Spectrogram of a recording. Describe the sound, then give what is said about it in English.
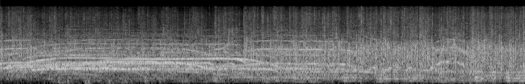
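A show audience applauds loudly and steadily to welcome a guest on his first time on the show, with cheers, whoops and high shouts rising over the dense clapping for the full five seconds. “Whenever it's somebody's first time on the show, we go very wild and we welcome them with an extra amount of applause and love.”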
